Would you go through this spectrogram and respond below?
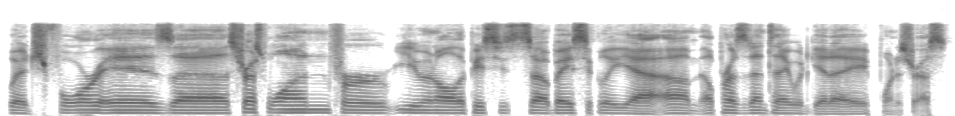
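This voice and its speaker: A man running a tabletop roleplaying game as game master, improvising scenes and rules in a halting, stop-and-start way. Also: on the low side, steady tone, fairly bright tone, clear, resonant tone, no room sound, lo-fi sound.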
